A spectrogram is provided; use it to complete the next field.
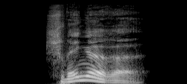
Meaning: inflection of schwängern: 1. first-person singular present 2. first/third-person singular subjunctive I 3. singular imperative
- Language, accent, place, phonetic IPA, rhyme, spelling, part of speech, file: German, Germany, Berlin, [ˈʃvɛŋəʁə], -ɛŋəʁə, schwängere, verb, De-schwängere.ogg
